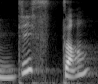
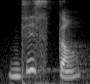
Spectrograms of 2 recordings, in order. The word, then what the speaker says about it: distinct: le elle est prononcée attention aussi aux mots aspect est distinct dans lesquels ni le sait ni le thé ne sont prononcés alors qu'on dit direct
